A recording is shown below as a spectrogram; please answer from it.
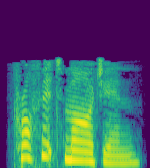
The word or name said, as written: profit margin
